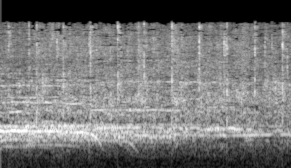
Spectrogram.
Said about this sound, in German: Ein Applaus mal, weil der hat ja sehr gut gearbeitet.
